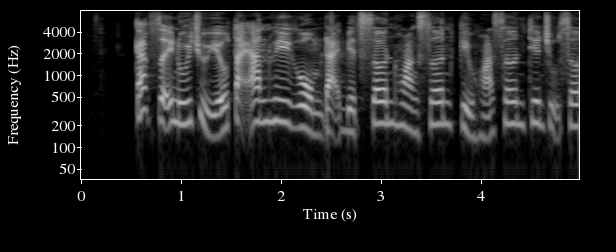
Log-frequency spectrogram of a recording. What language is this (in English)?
Vietnamese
